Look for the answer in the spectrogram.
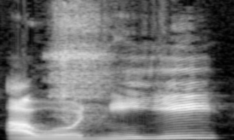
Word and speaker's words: Awoniyi: Let's close it out with the name you were able to pronounce correctly, and that's Awoniyi, 1-0 to Nottingham.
